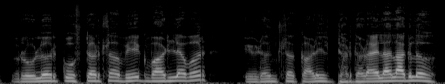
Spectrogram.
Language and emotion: Marathi, fearful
